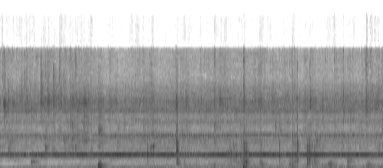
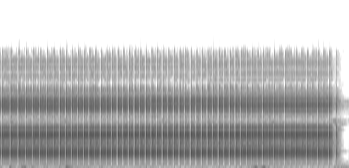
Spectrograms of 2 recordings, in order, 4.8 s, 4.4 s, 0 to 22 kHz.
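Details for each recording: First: PDC stun device connected directly to battery with 200 W lamp load: output current absent, on/off relay clicking rapidly over steady high whine; shorted driver track and blown output MOSFETs. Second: PDC 12 F mini stun device inverter after replacing MOSFETs FDP032N08 with FDP045N10: steady high electronic buzz pulsing evenly about 3.5 times a second; PWM, output and frequency normal.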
